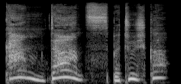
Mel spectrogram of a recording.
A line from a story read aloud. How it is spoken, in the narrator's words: cried the fairy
